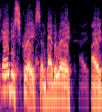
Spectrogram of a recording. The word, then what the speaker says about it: Scrase: Everyone at the top of your screen, if you don't know, it's Andy Scrace. And by the way, I pronounced that last name correctly this time.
